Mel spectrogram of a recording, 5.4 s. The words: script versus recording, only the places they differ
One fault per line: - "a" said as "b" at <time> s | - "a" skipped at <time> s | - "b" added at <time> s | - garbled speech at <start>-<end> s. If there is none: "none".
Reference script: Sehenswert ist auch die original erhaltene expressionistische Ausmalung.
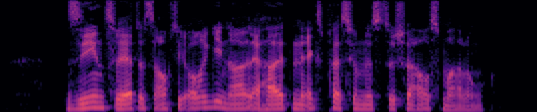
none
